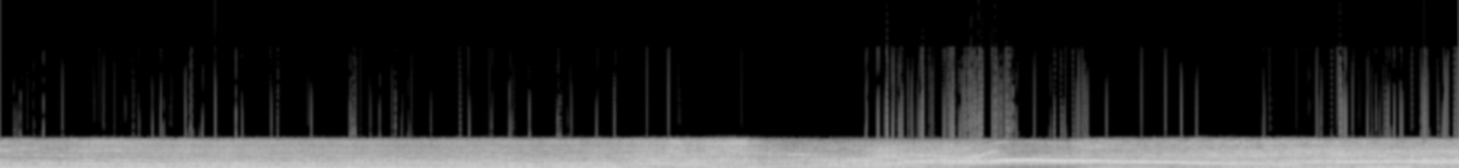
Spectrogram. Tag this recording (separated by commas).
Crowd, Music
